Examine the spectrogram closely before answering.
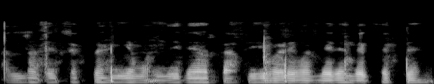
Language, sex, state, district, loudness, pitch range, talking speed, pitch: Hindi, male, Chhattisgarh, Raigarh, -20 LUFS, 95-100 Hz, 165 wpm, 95 Hz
